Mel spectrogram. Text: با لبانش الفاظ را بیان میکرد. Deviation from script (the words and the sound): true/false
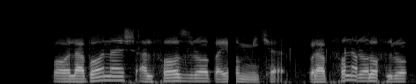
true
